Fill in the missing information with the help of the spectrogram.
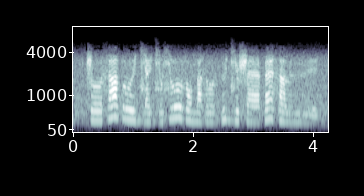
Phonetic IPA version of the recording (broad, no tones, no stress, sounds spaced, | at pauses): ʈ͡ʂ ɤː ɬ a t̪ ɤː ɪ̯ d͡ʑ æ ɪ̯ d͡ʑ ɤ ɕ ɤː z ɔ n̪ a z ɤː z ʔ ɨ d͡ʑ ɨ ʂ æː p æ ɬ a l ɨː ɪ̯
